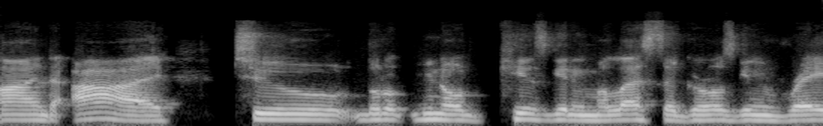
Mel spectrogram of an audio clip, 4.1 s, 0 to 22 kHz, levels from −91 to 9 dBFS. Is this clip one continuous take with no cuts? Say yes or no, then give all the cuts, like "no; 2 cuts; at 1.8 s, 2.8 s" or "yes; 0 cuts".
yes; 0 cuts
